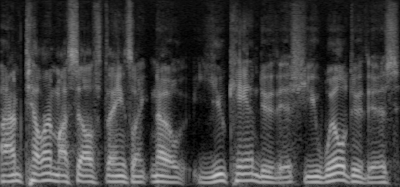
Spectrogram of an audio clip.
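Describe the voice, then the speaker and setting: A man speaks in a plain, everyday voice with an American accent, medium pitch and ordinary pitch variation at a moderate pace. The recording is very clean, dry and close with no echo, and the background is silent. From Southeast Texas. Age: 40s. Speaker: motivational speaker, former prisoner. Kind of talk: podcast interview.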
